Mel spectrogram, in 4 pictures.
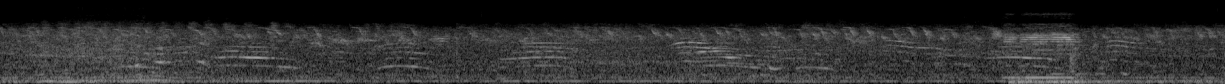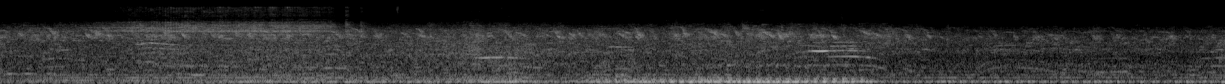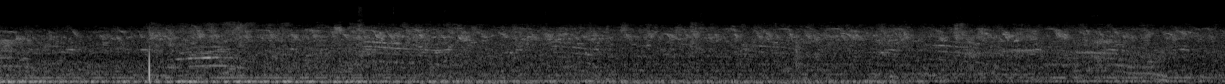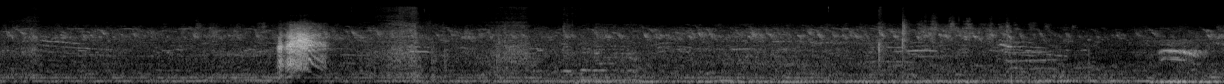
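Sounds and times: small birds chirping: 0:00.0 - 0:48.9
cat hissing: 0:39.5 - 0:42.1.

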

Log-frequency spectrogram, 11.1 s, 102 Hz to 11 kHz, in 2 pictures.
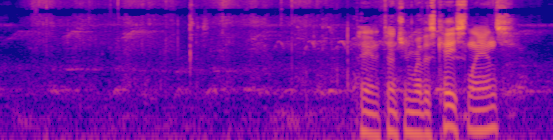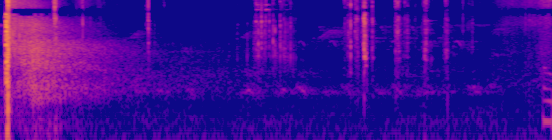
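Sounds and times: gunshot echo: 0:05.6 - 0:06.7.

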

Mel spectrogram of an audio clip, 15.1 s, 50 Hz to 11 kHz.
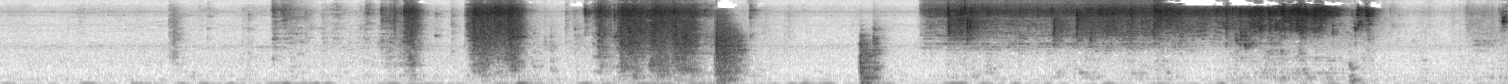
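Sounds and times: plastic bag rustling: 0:03.4 - 0:07.2.

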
